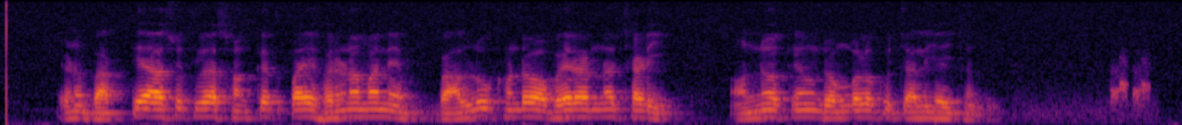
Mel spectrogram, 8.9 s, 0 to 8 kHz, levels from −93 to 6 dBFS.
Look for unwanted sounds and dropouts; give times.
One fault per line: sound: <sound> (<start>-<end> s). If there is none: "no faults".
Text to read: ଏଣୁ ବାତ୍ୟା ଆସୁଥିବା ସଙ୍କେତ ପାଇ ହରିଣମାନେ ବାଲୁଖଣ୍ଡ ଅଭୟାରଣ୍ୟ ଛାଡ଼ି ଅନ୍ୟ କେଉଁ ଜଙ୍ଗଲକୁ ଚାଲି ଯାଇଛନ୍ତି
sound: laugh (8.3-8.6 s)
